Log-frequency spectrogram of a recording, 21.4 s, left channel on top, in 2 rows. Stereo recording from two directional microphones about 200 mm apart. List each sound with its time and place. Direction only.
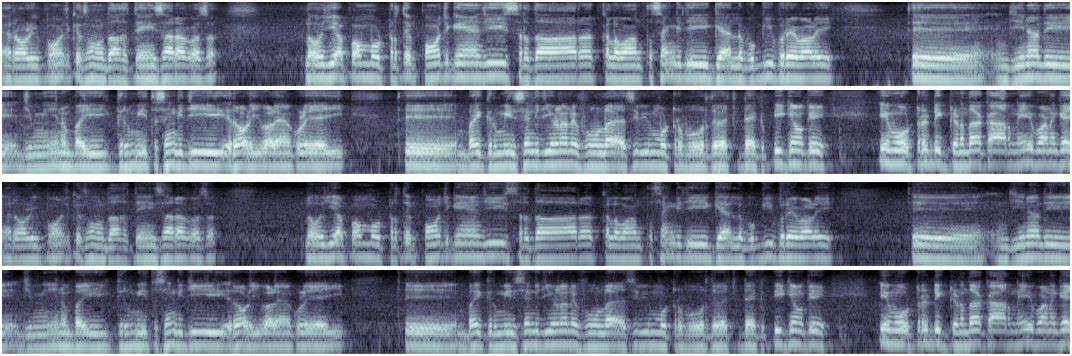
0.0 s speech: 20° left (ahead or behind)
6.8 s a sound: 55° left (ahead or behind)
7.2 s a man's voice: 10° left (ahead or behind)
